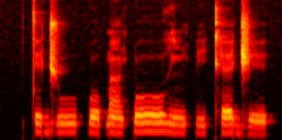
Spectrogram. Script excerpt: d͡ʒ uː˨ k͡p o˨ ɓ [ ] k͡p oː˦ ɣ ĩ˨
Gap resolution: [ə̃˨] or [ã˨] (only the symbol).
ã˨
